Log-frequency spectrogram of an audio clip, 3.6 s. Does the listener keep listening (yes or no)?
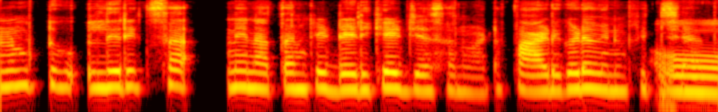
no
